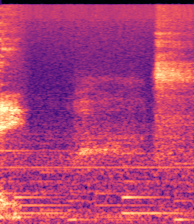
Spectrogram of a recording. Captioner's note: sighs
